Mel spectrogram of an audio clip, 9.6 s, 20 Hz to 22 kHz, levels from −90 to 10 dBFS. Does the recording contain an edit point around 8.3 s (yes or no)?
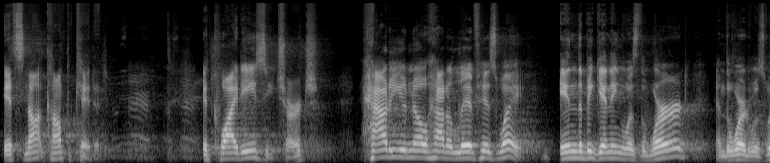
no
